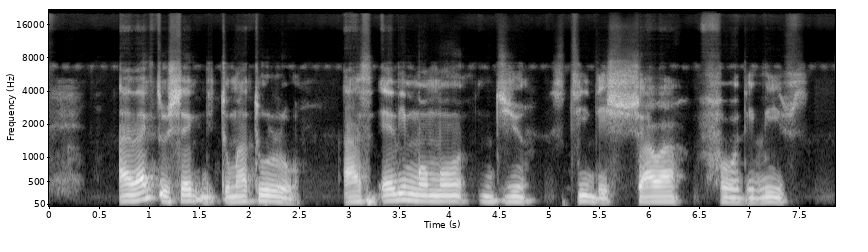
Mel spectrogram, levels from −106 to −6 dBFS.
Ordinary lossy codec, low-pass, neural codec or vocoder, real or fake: none; none; autoencoder, 48 kHz, 128 numbers a frame, DAC-VAE, trained on Japanese speech; fake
